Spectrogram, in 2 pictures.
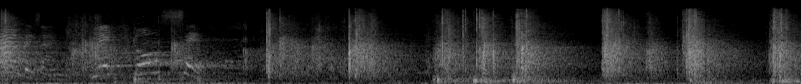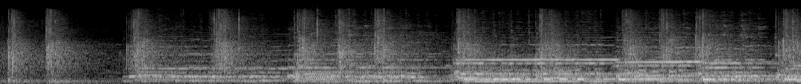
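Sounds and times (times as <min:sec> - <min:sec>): sharp hand claps: 0:00.0 - 0:16.0
orchestra and children's choir: 0:09.2 - 0:16.0.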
